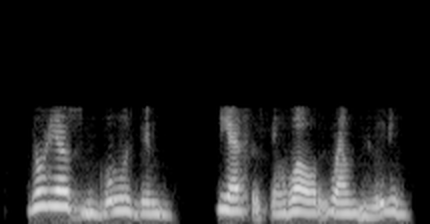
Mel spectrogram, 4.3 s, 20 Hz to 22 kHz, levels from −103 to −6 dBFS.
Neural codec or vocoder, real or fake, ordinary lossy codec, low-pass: codec, 16 kHz, 0.5 kbps, FreqCodec, larger model; fake; none; 3.6 kHz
